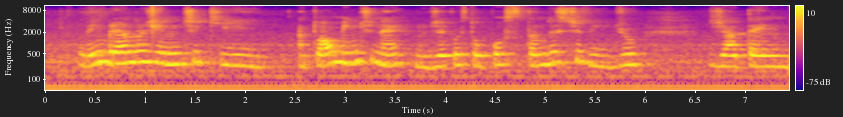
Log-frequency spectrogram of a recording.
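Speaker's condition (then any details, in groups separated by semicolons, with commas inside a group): No condition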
